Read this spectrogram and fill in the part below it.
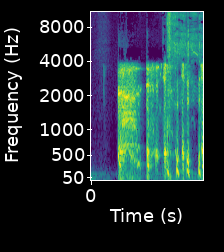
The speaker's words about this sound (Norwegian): Litt forkjøla i dag? Ja, ja. det er jeg. det går over. Få høre på hosten. Kan du hoste, hoste litt ut?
